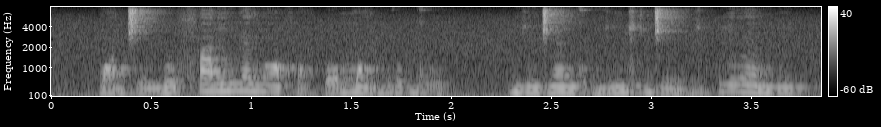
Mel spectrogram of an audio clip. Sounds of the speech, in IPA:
k͡p ɔ̃˨ d͡ʒ i˨ n u˨˦ f ã˦ ɾ i˦ n ɛ̃˦ ɡ ɔ̃˦˨ f ɔ̃˨ k͡p o˨˦ m ɔ̃˦˨ ɡ͡b u˧ ɡ u˨ | ɡ ĩ˧ d͡ʒ ɛ̃˧ ɡ o˨ ɡ ĩ˨˦ ɡ i˧ d͡ʒ ĩ˨ ɡ͡b i˨˦ k͡p i˦ l ɛ̃˦ b ĩ˧

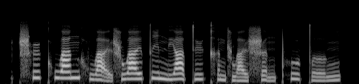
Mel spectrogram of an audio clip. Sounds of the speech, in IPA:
ʈ͡ʂʰ ɻ̩˥ kʰ w a˥ n x w a̰˨˩ ɪ̯ ʂ w a˥ ɪ̯ t̪ i˥˧ n j ä˥˩ t̪ y˥ kʰ ə˨ n ʂ w a˩ ɪ̯ ʂ ə̰˨˩ n pʰ u˥˩ t̪ ɤ˧˥ ŋ

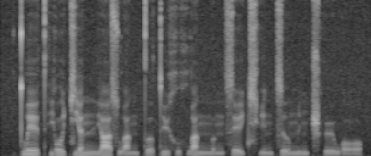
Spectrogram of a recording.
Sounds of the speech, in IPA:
t̪ w e˥˧ ɪ̯ t̪ʰ j o˥˧ ʊ̯ t͡ɕ j ɛ˥˧ n n̪ j ä˥˩ s w a˧˥ n t̪ ɤ˧˥ t̪ y˥˩ x u˩ x w a˥˩ n n̪ ɤ̰˨˩ ŋ s e˥˩ ɪ̯ t͡ɕʰ i˧˥ n t͡s ɹ̩˥ m i˥˩ ŋ ʈ͡ʂʰ ɻ̩˧˥ w ɔ̰˨˩˦

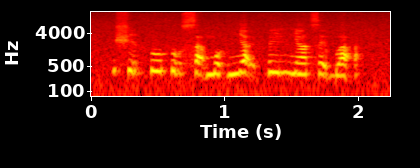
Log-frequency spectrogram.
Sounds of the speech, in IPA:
ʃ ḭ˦˨ θ u˦ θ ṵ˦˨ sʰ ä̰˦˨ m o̰˦˨ ʊ̯ ɲ a̰˦˨ ɪ̯ θ ĩ˦ ɲ ã˦ sʰ ḛ˦˨ b ä˦ ʔ

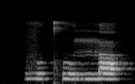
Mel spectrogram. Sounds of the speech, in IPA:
v u kʰ u nː ɒ

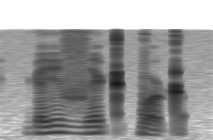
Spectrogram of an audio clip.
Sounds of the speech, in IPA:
ɽ i v i ʈ k͡p o ʈ

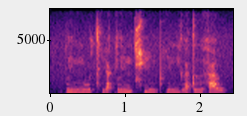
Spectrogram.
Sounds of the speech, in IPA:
p l i˨˩ n m uː˧ tʰ i˩˦ a̯ k l i˧ n t͡ɕʰ iː˨˩ ŋ pʰ i˨˩ n j ɯ˩˦ a̯ t ɯː˦˥ h a˧ w

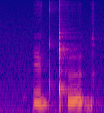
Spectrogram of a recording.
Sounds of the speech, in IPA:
ʔ ɛ̃ d ǃʰ ʊ ɡ

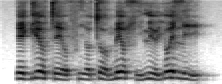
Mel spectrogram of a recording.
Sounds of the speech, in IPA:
e˧˩˧ ɡʲ ɜ˥˩ o̯ t e˧˩˧ o̯ f i̤˧˩˧ o̯ t o˧˩˧ m e˥˩ o̯ ɬ i̤˩˥ lʲ o˧˩˧ j o˥˧ e̯ ɮ i˧˩˧

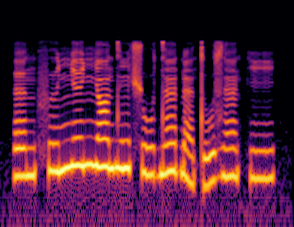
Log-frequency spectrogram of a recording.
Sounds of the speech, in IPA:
ɛ˧ ŋ f ɨ˧ ɲ e˦ ɲ ã˦ d ĩ˦ ʃ u˧ d ɛ̃˦ ɗ ɛ̃˨ t u˦ z ɛ̃˦ k i˧

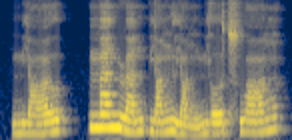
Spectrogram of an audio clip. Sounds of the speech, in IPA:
m j ɑ˧˥ ʊ̯ | m a˥ n ɻ a˧˥ n p j ɑ˧˥ ŋ l j ɑ˨˩ ŋ m j o˧˥ ʊ̯ t͡sʰ w ɑ˧˥ ŋ

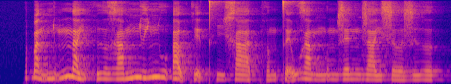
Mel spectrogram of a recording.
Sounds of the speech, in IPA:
ɓ a̰˧˨ n ɲ ə̰˧˥ m n a˧˩ j h ɨ˨˩ ə̯ ɣ a˨˦ m ɲ ɨ˨˦ j ɲ u˧ ʔ a̰˧˨ w k ḛ˧˨ t̪ʰ i˨˩ x aː˨˩ t̚ h ə˨˦ m t̪ ɛ̰˧˥ w ɣ a˧ m ŋ ə˧ m z ɛ˧ ŋ z a˧ j s əː˧ z ɨ˧ ə̯

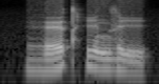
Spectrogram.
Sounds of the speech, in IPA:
ɦ e tʰ i n z i

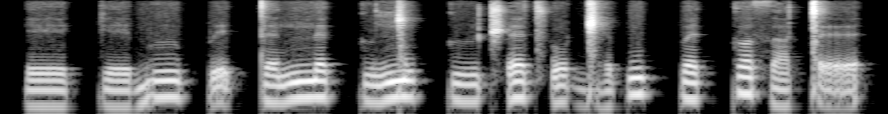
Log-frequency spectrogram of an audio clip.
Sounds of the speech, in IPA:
eː˩ kː eː˩ b ɯː˧ pː ḛ˧ tː ɛ˧ nː ɛ˥ kː ɯ˧ ŋ͡ǀ u˥ kː ɯː˧ t͡ʃʼ ɛ˥ t͡sʼ o˧ ɡ͡ǁ ɛ˩ p u˥ pː ɛ˧ kː ʌ˥ θ a˩ ǀ ɛ̰˧

